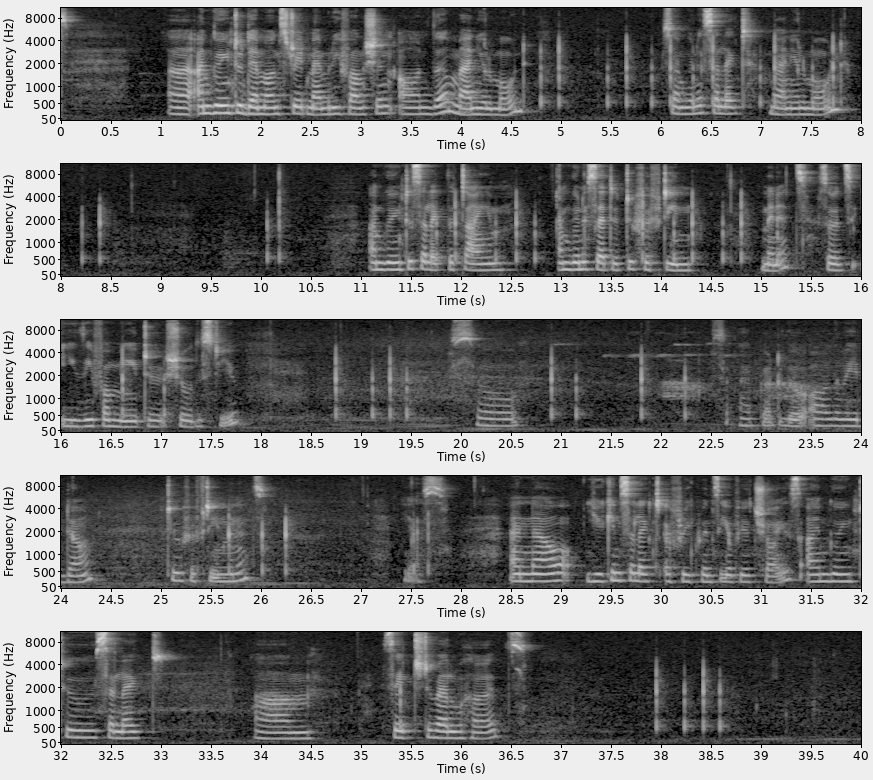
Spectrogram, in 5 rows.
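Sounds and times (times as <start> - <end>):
faint low hum: 0.0 - 40.0
keypad button clicks: 4.7 - 8.5, 10.0 - 10.3, 13.6 - 15.0, 18.7 - 19.6, 20.8 - 22.6, 25.4 - 26.4, 37.9 - 38.8.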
